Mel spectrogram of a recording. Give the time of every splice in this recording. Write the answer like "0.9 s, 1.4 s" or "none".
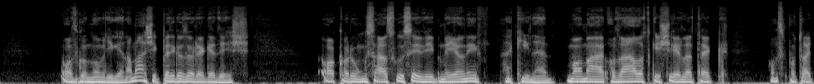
1.0 s, 4.4 s, 4.9 s, 5.6 s, 6.0 s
